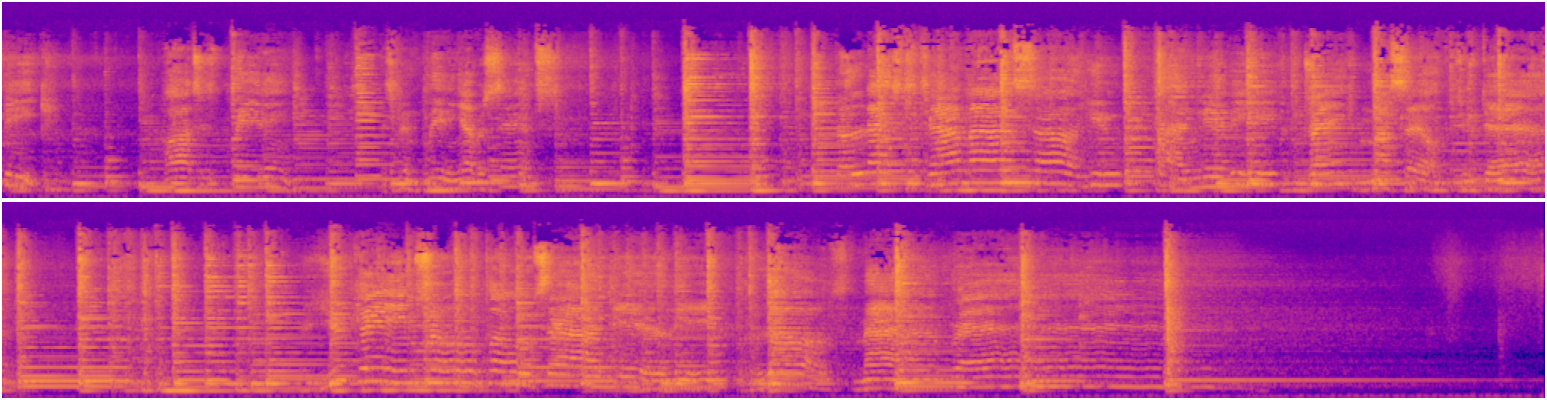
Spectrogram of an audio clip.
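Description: Nylon-string acoustic guitar played solo, a steady flow of plucked notes and chords; near the end a last chord is left to ring and fades out.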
